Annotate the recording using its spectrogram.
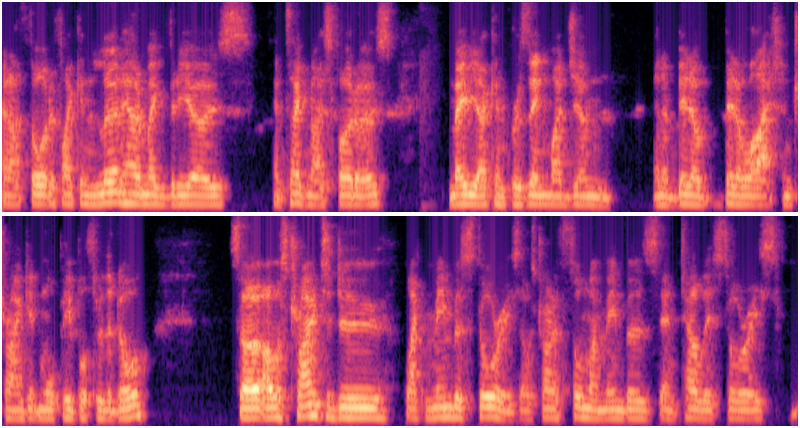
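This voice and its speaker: Speaking at a fairly quick pace with a South African accent, a man holds a medium pitch in monotone, flat intonation against a quiet background. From South Africa, Afrikaans farming community; teens in New Zealand. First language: Afrikaans. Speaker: YouTuber and photographer, former gym owner. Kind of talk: podcast interview. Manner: fast.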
